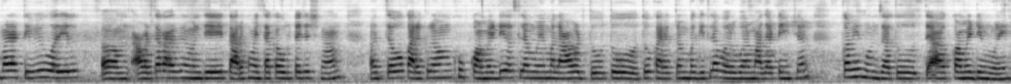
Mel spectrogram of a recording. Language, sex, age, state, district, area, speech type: Marathi, female, 18-30, Maharashtra, Yavatmal, rural, spontaneous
